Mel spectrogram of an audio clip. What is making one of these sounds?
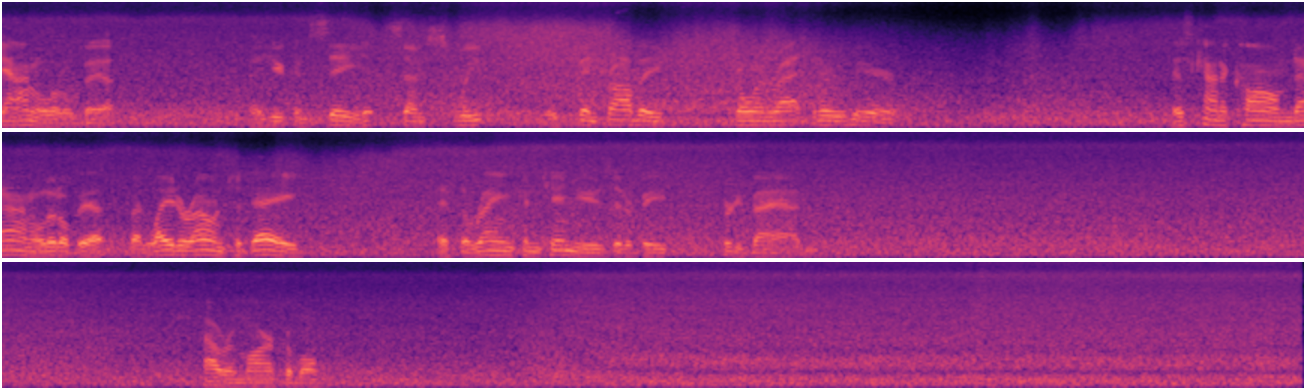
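Floodwater rushes and roars steadily.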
